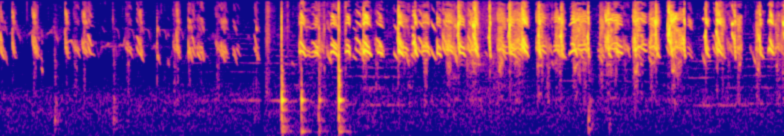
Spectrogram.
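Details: Thrush nestlings being fed in a garden nest. A few soft high chirps and some clicks come first, then the brood bursts into fast, shrill, overlapping begging chirps that continue to the end.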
